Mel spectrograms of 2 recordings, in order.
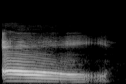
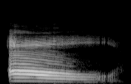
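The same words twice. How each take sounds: First: Slow stretched vowel sound; drawn-out teaching sound; stretched slow sound again. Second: A long held vowel, turtle slow; stretched teaching sound. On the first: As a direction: hold the vowel long, calm and even. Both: Shown as a demonstration. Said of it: "say some words like a turtle".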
